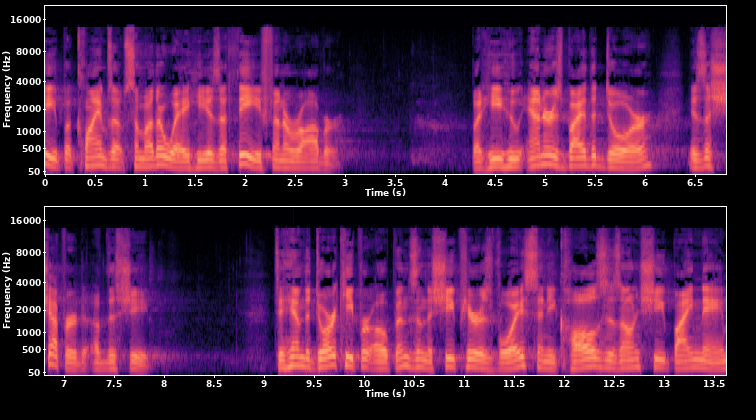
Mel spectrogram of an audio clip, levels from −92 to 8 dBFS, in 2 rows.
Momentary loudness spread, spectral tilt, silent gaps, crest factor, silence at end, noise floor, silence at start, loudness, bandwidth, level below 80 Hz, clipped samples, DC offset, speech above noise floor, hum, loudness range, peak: 9 LU; -4 dB/octave; none; 20 dB; 0 s; -65 dBFS; 0 s; -19 LUFS; 14 kHz; -66 dBFS; under 0.1%; under 0.1%; 46 dB; none; 4 LU; 0 dBFS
